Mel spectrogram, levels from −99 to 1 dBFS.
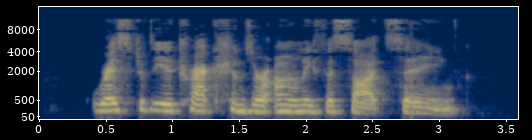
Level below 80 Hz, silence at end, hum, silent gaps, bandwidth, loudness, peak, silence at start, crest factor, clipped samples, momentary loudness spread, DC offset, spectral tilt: -72 dBFS; 0.45 s; none; none; 11.5 kHz; -25 LUFS; -4 dBFS; 0.4 s; 22 dB; under 0.1%; 8 LU; under 0.1%; -5 dB/octave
